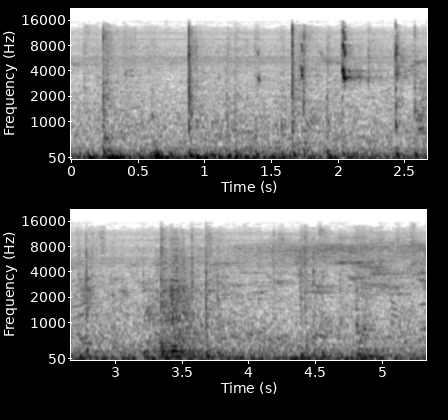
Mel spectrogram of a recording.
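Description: Sneakers squeak on a hard court outdoors.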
